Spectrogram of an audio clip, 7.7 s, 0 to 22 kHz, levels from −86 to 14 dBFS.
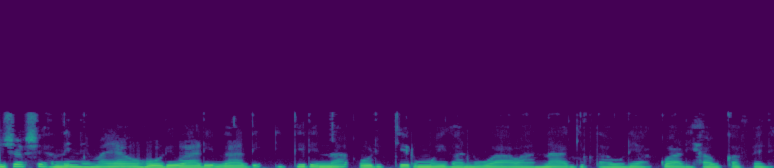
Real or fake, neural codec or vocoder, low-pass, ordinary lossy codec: real; none; 7.2 kHz; MP3, 32 kbps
